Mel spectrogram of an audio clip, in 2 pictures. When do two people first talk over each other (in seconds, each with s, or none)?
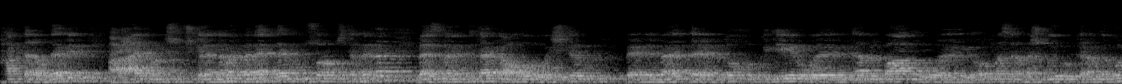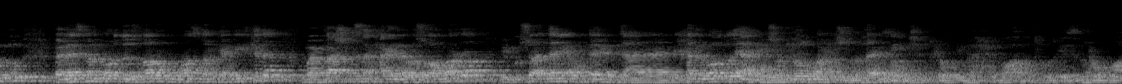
18.3 s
